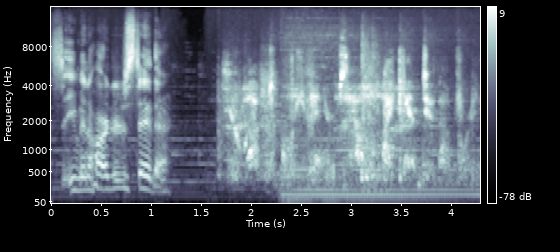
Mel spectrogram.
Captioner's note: whispers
